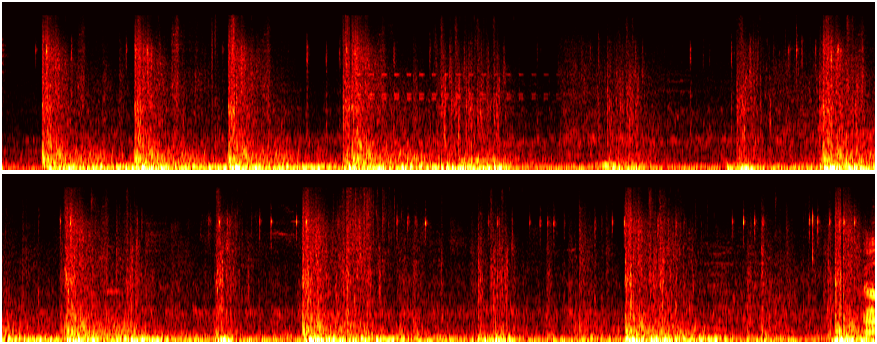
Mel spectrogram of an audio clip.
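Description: Repeated shotgun blasts and explosions in the Mass Effect video game, a steady series of loud booming bursts spread across the whole stretch.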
